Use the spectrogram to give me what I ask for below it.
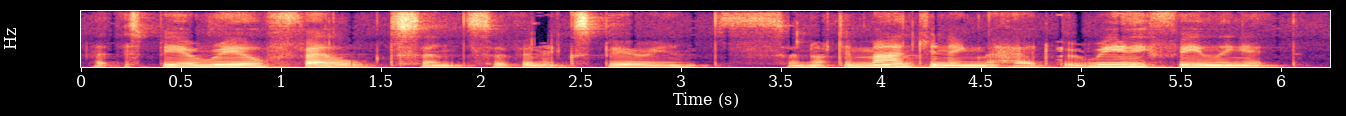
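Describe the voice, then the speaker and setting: In a calm, unhurried way, a woman teacher talks listeners through a guided relaxation, her quiet voice trailing into breathiness at the close of phrases. She speaks at a fairly low pitch with a steady tone.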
